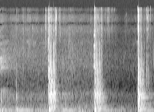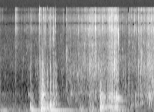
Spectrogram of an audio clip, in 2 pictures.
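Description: Hammer pounding a hard, stale loaf of bread on wooden dock boards: three sharp blows about a second apart, then more knocking near the end.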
